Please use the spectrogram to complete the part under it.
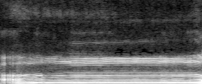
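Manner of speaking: high, soft yell, as if from far away. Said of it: "but just, like, yelling".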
